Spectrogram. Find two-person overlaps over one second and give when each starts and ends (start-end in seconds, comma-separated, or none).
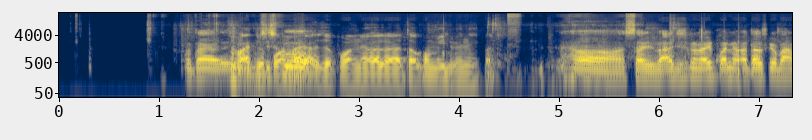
none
